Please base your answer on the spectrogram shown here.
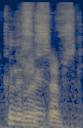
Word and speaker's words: Kulusevski: Kulusevski, yeah.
